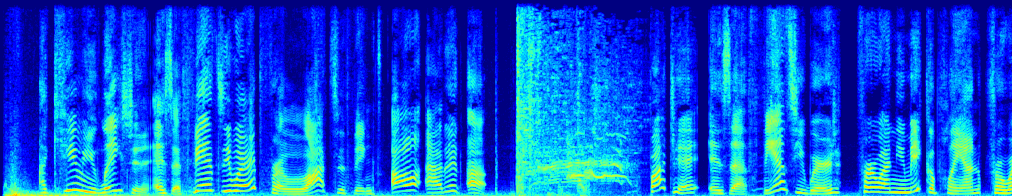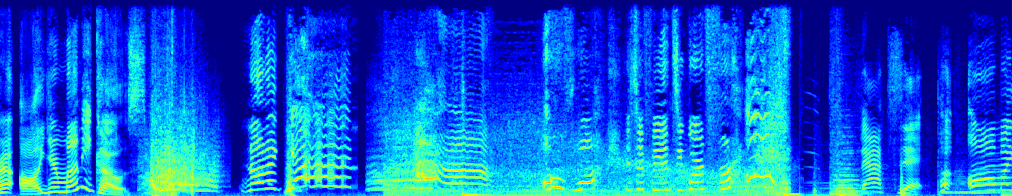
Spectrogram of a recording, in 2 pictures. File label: kids animation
